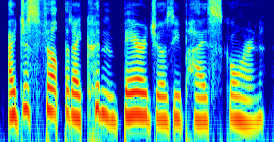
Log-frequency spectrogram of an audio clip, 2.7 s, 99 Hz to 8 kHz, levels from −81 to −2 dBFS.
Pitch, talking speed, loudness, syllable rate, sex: 215 Hz, 220 wpm, -18 LUFS, 4.4 syllables/s, female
